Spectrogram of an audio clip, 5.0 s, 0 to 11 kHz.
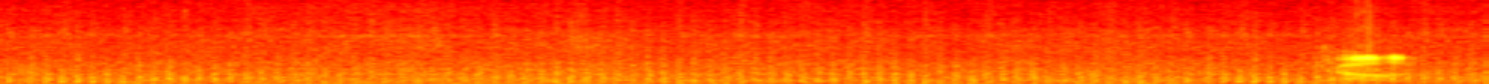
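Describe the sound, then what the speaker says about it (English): Ship's helicopter taking off from destroyer DDG 79 in the game Cold Waters, producing an even, loud rotor-and-engine roar with chopping low pulses, and a brief higher radio-like voice blip near the end. "launching aircraft."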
